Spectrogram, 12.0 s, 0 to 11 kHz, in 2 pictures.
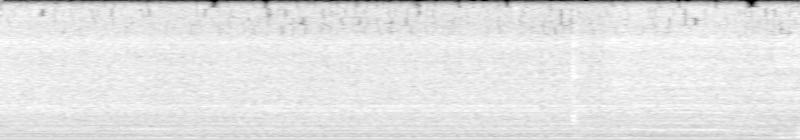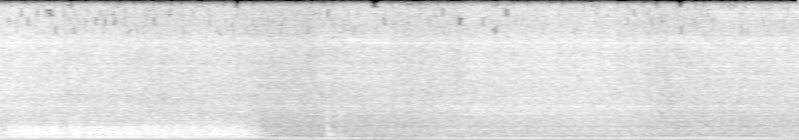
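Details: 2010 Nissan Cube with a replacement CVT, first start at idle: a constant high whine with a brief louder rush; nothing showing on the dipstick so more fluid is to be added; owner unsure if it's normal until warmed up and circulated.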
